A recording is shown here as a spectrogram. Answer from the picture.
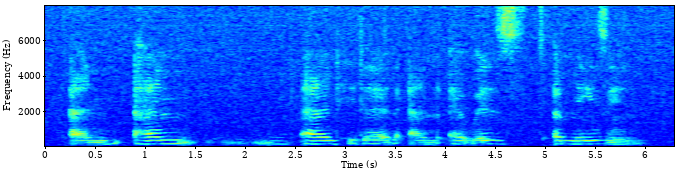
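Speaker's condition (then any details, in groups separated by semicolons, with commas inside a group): Cerebral palsy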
